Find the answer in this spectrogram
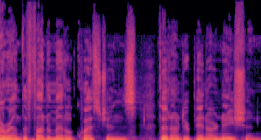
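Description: Against a quiet background, a man speaks with a high pitch. His tone is dark and mellow, and his pace is moderate. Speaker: museum host. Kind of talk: formal welcome speech. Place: hall. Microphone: podium.

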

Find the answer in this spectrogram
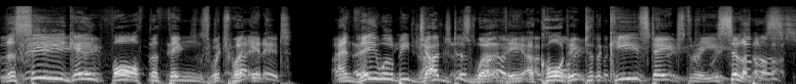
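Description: A man puts on a shrill character voice with a high pitch and very wide pitch swings. He delivers it at a fairly slow pace. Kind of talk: archaic biblical pronouncement. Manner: shrieking, indignant, pompous.

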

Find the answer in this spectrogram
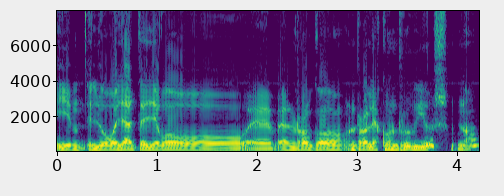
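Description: This man has a normal speaking voice at medium pitch. His pitch varies in an ordinary way over a quiet background. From Spain. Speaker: gaming streamer and interview host; gaming streamer, interview host. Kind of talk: casual interview chat. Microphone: studio mic.

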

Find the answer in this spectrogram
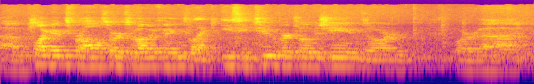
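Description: A man talks at a moderate pace. Audible room echo and noticeable background noise come through. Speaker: conference presenter. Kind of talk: technical talk. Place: hall. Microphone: camera far.

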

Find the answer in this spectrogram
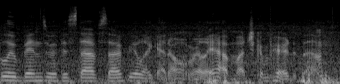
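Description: There is noticeable background noise behind a woman speaking, with a dry sound and no echo. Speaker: vlogger. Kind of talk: casual vlog chat. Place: street. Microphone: phone near.

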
